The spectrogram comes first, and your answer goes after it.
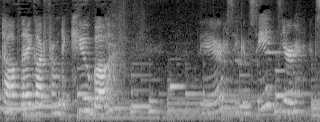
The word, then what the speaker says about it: Decjuba: I've actually researched how to pronounce that because I'm not sure how to pronounce that one. Yeah, but it's Decjuba.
